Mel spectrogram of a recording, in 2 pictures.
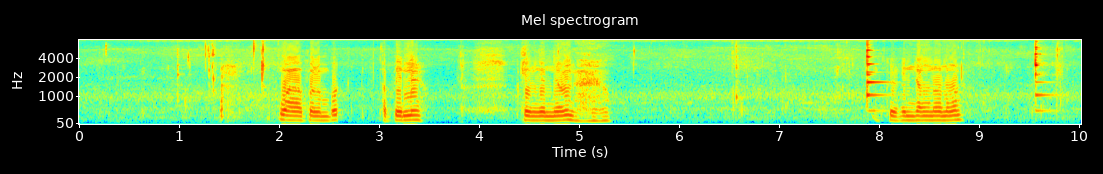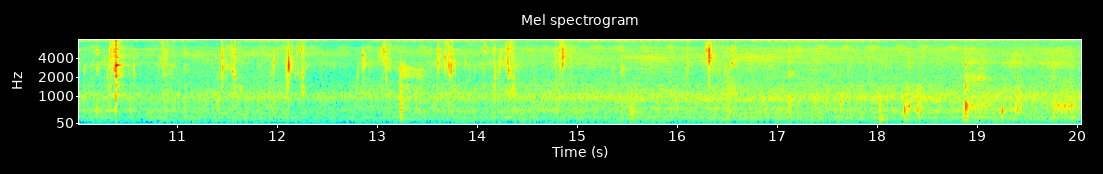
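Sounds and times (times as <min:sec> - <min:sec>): person chewing: 0:09.2 - 0:16.7.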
